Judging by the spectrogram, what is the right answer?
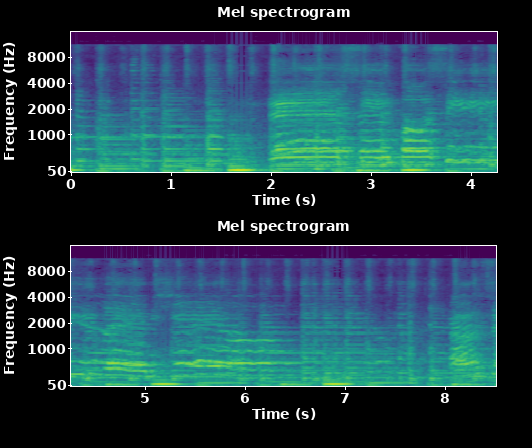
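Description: A woman sings a slow Latin bolero, her voice coming in about two seconds in, over an upright double bass plucking a steady pulse of low notes and a strummed acoustic guitar.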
